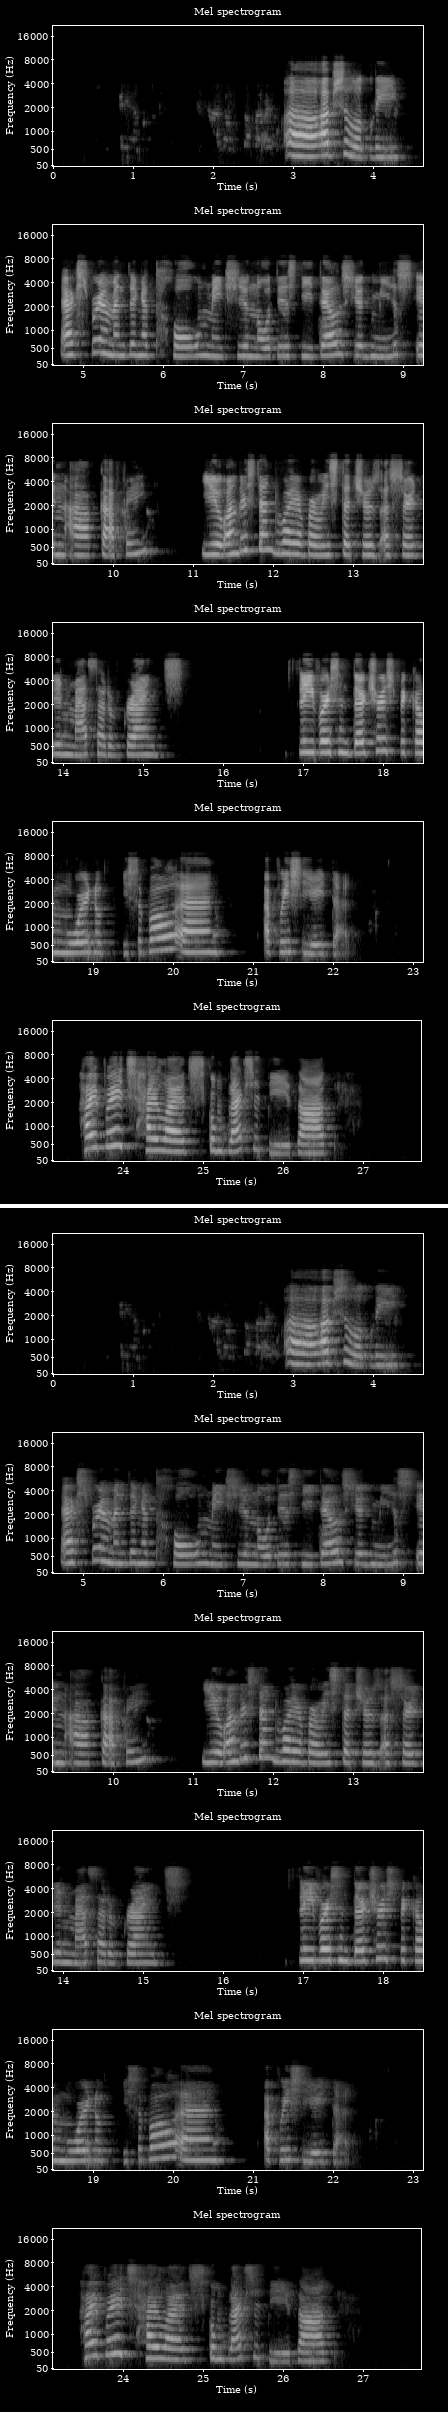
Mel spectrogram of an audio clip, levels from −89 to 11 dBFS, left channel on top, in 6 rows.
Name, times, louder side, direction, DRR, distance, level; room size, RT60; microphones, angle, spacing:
voice 1, 2.5-4.3 4.7-10.5 11.1-15.5 16.9-19.1 19.4-20.6 21.1-22.2 23.5-26.5, left 6 dB, 85° left, 13 dB, 1.2 m, -28 dB
14.5 x 12.0 x 4.8 m, 0.40 s
head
